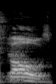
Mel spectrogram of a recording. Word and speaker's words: Bowles: I thought it was, and it's Bowles, B-O-W-L-E-S, much like Camilla Parker Bowles, but we're not related because that could be just as bad as pronouncing it in Bowles.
